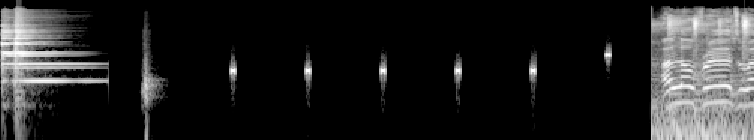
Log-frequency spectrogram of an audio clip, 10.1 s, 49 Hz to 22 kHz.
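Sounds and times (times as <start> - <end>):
bright bell ringing: 0.0 - 1.4.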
